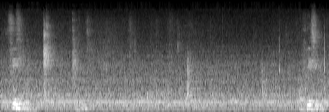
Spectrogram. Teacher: Esta O es afechada, no es oficio, es más bien oficio. arrimándose a la U.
